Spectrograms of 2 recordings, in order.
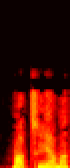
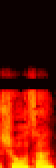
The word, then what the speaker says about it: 松山: 改変された松山は日本語では戦前からの慣例で松山と読むこともあるほか漢音読みの正三と読むことも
